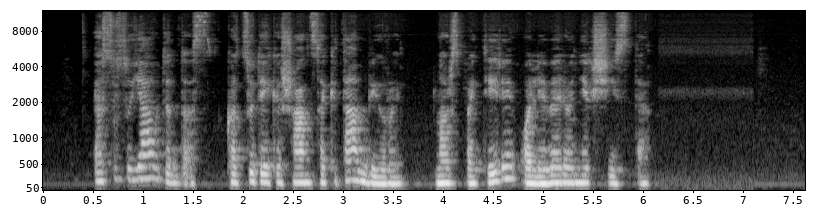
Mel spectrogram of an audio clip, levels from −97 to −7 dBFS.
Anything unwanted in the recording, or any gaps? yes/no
no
